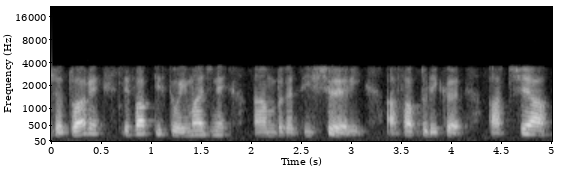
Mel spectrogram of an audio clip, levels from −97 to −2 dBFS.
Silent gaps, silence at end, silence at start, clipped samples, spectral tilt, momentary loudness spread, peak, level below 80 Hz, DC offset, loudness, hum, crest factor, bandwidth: none; 0.05 s; 0 s; under 0.1%; -6.5 dB/octave; 12 LU; -8 dBFS; -80 dBFS; under 0.1%; -28 LUFS; none; 18 dB; 3.7 kHz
